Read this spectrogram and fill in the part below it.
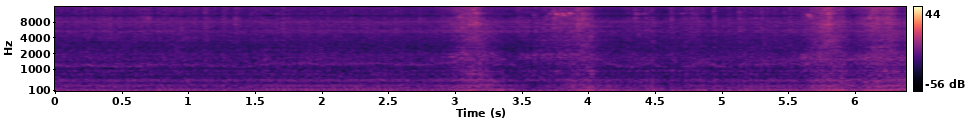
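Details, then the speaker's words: First-generation Ford Ranger, very high-mileage four-cylinder with an oversized cam and an exhaust leak, just lowered: uneven, loping idle with throttle blips and exhaust puffing; lumpy idle from the oversized cam. "so ignore the exhaust leak and just listen to the wonderful lump of a four-cylinder with too big of a cam for the million miles that are on that motor wonderful right"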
